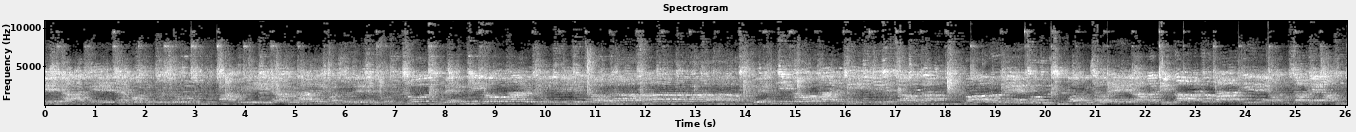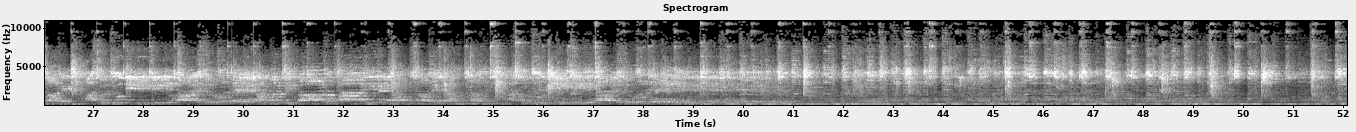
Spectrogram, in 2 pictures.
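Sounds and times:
acoustic guitar: 0.0 - 52.0
group singing: 0.0 - 52.0.

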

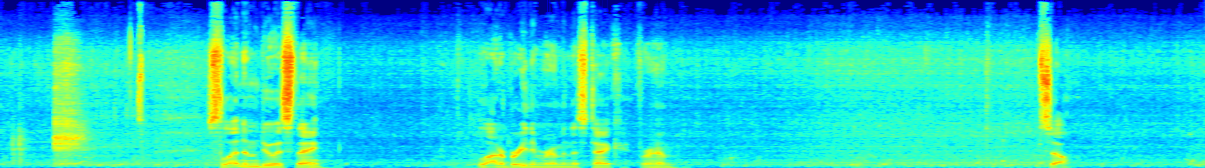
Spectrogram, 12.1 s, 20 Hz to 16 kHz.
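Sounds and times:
aquarium equipment humming: 0.0 - 12.0
creak: 0.5 - 1.0.

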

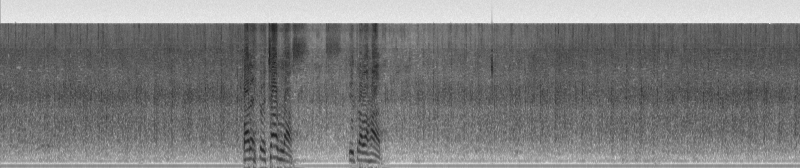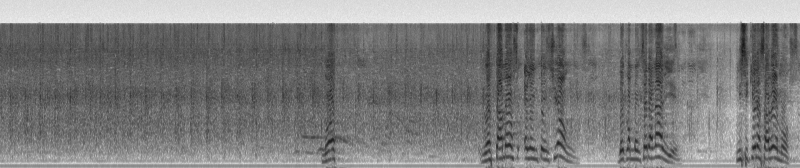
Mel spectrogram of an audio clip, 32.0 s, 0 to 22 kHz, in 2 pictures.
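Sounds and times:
crowd applause: 0.0 - 30.6.

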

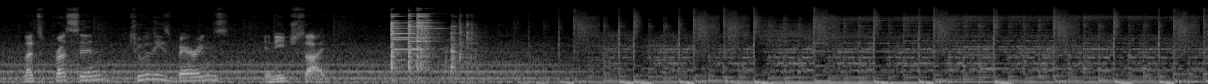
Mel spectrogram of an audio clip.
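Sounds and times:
steel parts clinking: 3.9 - 4.9.

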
